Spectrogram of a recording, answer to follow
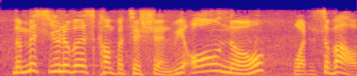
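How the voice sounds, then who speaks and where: Noticeable background noise behind a man's voice of very wide pitch swings. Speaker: architect and teacher. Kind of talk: lecture. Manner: halting, many fillers and repetitions.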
